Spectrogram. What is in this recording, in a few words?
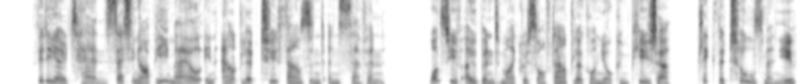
British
